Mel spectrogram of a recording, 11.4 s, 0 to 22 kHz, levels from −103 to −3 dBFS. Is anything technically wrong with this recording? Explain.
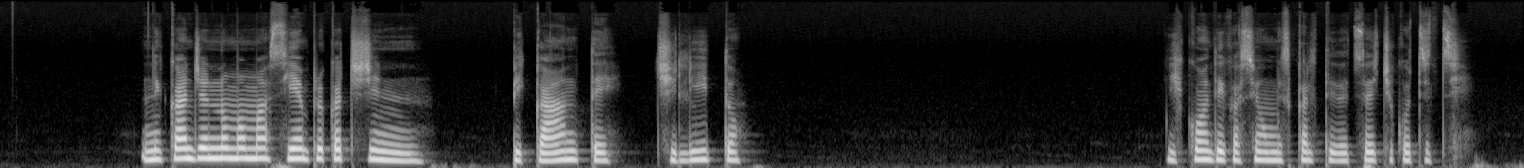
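No, nothing is technically wrong with this speech recording. There is no fault here that needs explaining.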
